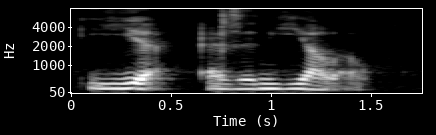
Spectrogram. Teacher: When we bring the tongue close to or in contact with a hard palate, the sound is called palatal. There's only one palatal sound in English, y as in yellow. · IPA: /j/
